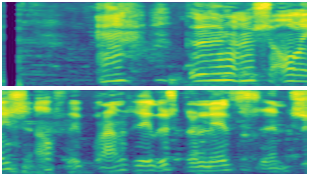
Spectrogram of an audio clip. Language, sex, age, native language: Icelandic, male, 13, Icelandic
